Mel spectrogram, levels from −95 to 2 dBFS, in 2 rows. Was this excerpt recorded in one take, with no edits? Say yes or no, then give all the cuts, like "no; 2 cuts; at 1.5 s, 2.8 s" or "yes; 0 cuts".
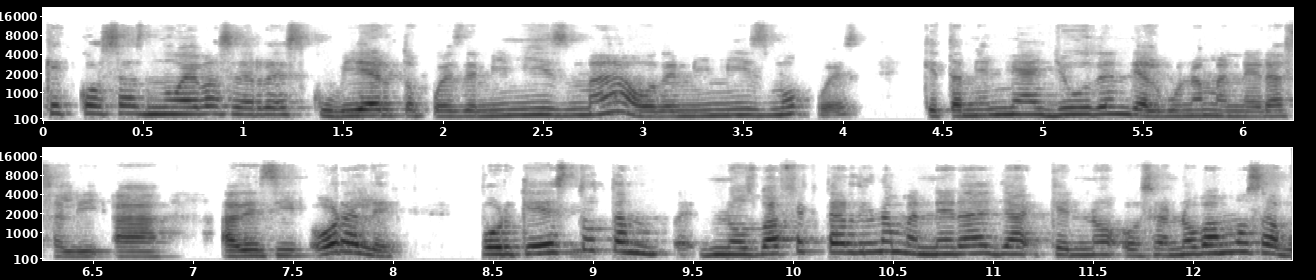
yes; 0 cuts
